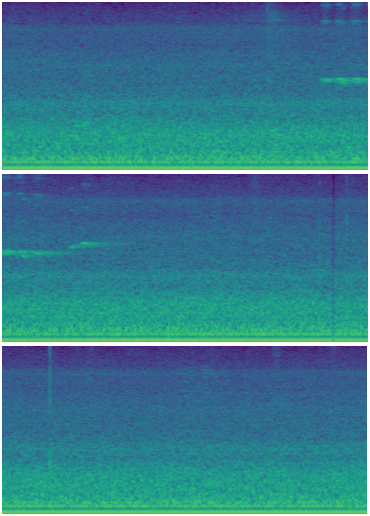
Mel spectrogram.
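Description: Steady low drone of a stationary train standing at a station platform, over the general noise of the station.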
